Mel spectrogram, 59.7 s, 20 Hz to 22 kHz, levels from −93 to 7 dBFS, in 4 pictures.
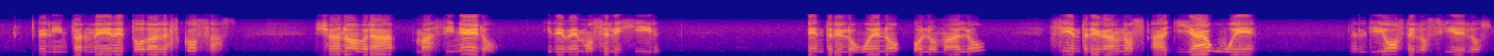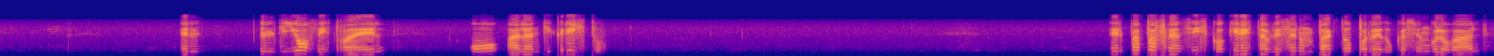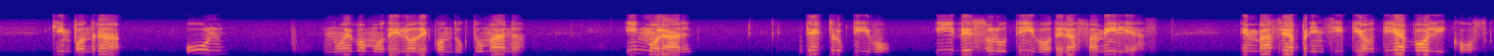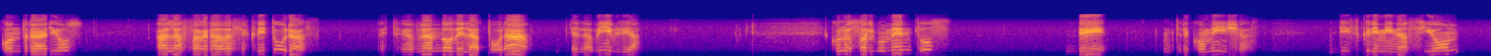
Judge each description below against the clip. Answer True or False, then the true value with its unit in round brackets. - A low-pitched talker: False (195 Hz)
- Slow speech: True (90 wpm)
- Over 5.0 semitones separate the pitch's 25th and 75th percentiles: False (3.5 semitones)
